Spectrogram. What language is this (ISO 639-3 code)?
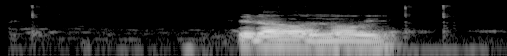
grn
